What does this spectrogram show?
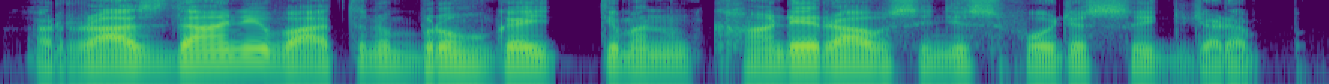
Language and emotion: Kashmiri, neutral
